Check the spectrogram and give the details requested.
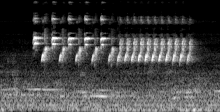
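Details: Goldfinch singing, used as a tutor song for teaching: a quick twittering run of high, bright chirps, first in separate short phrases, then a fast evenly spaced series of about a dozen notes, with faint background hiss.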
